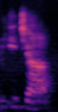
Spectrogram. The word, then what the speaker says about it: hijab: students do you ever feel uncomfortable wearing the hijab am i pronouncing it correctly yes totally correct right i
